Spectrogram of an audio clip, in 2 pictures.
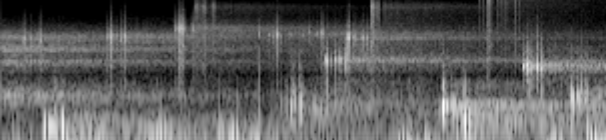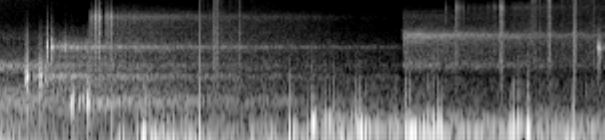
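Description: Ambient electronic music from analog and modular synthesizers: held tones that step to a new pitch every second or two, over low, irregular rumbling thuds and scattered sharp clicks.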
